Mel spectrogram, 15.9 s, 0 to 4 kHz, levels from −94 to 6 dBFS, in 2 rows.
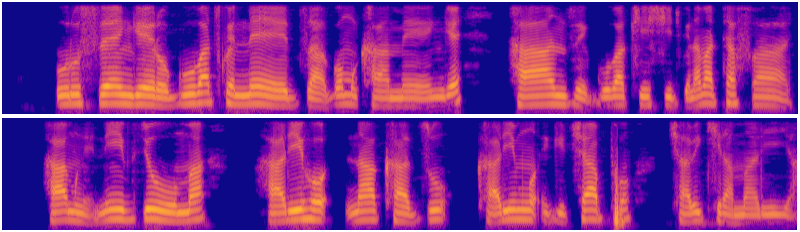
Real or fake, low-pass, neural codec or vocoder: real; 3.6 kHz; none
